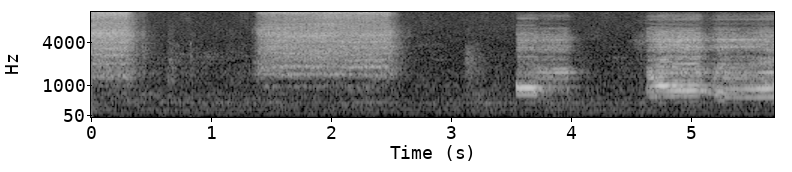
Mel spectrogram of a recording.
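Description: Lego Mindstorms EV3 robot's motors whirring in two short stretches as it drives and turns. Then the EV3 brick's small speaker plays its end-of-program sound, three short electronic bursts with the middle one longest, signalling that the program is done and the treats are gone.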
